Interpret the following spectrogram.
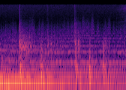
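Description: Trailer soundtrack: a deep bass drone under sustained tones, with a steady pulse of sharp ticks about three a second, slowly fading.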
